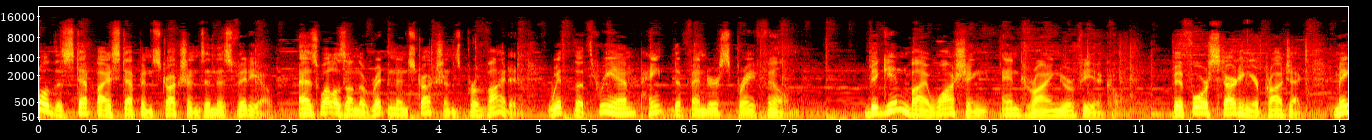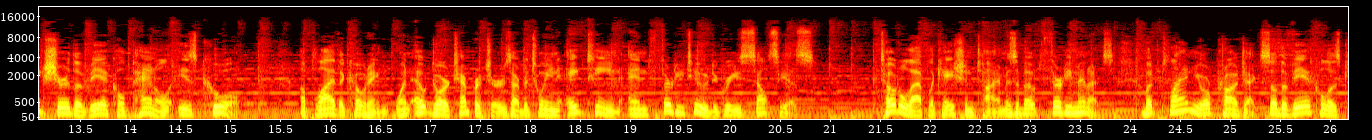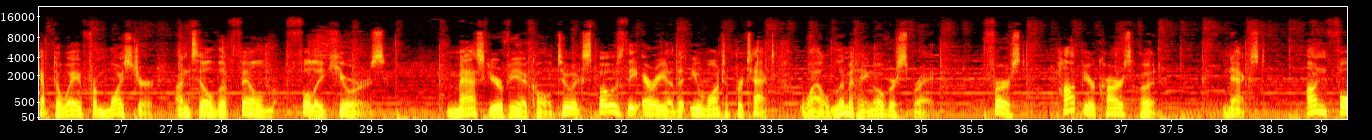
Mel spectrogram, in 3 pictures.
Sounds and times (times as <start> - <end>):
Speech: 0.0 - 7.6, 8.3 - 15.1, 15.7 - 20.8, 21.5 - 37.4, 38.0 - 39.2
Music: 0.0 - 39.2.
